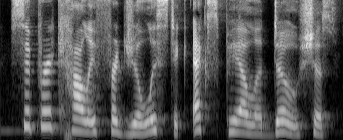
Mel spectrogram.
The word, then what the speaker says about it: supercalifragilisticexpialidocious: Okay, it should be pronounced like supercalifragilisticexpialidocious.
